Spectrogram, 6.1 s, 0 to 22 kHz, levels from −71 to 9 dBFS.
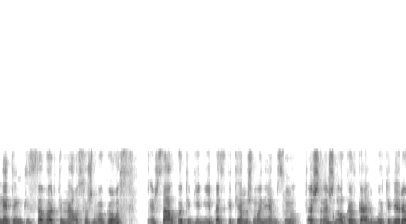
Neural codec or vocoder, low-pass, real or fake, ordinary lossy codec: vocoder, 22.05 kHz, 80 mel bands, WaveNeXt; 7.2 kHz; fake; Opus, 64 kbps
